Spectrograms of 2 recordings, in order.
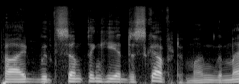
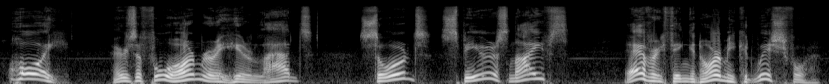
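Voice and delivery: high, eager calling voice; excited hedgehog lad; 7 semitones higher than usual. Acted. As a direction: announce the find, pitched high. Voices hedgehog announcing armoury find.

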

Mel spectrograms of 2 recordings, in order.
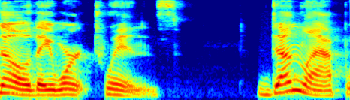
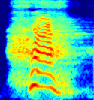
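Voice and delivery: a single very high, sharp ha; laugh; 13 semitones higher than usual. Acted. Gloria laughs at Opal's lunch meat nickname, one high ha. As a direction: bark out one delighted laugh. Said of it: "Gloria Dump laughed".

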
